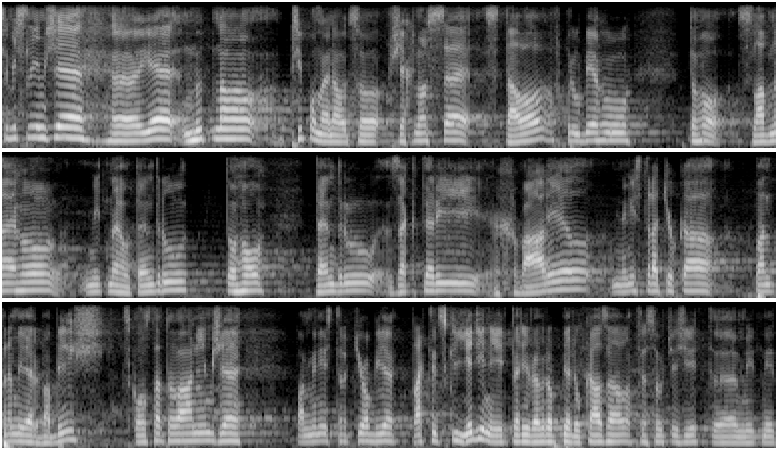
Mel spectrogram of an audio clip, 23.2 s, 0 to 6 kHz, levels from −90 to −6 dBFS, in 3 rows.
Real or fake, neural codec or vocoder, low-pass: fake; codec, 16 kHz, 4 kbps, X-Codec, HuBERT features, trained on general audio; 5.4 kHz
